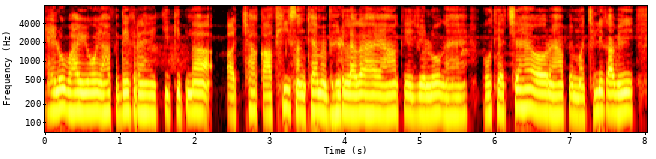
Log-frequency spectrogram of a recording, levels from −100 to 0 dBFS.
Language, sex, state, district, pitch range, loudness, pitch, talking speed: Hindi, male, Chhattisgarh, Balrampur, 140-155 Hz, -20 LUFS, 145 Hz, 230 wpm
